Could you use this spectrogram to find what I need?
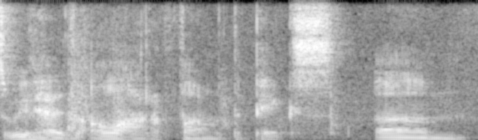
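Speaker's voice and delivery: usual speaking voice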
